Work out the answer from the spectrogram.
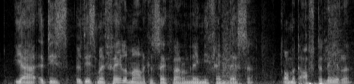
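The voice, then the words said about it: British accent speaking Dutch. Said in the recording (Dutch): “Brits... Dat accent”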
